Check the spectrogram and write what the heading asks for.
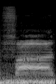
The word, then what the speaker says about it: pho: They have banh mi and pho or pho, Yeah, depending pho. on how you want to pronounce it.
